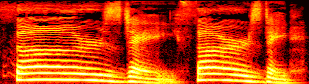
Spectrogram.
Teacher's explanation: Linguinha lá nos dentes da frente. Depois o U, que em inglês vai ter aquele som a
